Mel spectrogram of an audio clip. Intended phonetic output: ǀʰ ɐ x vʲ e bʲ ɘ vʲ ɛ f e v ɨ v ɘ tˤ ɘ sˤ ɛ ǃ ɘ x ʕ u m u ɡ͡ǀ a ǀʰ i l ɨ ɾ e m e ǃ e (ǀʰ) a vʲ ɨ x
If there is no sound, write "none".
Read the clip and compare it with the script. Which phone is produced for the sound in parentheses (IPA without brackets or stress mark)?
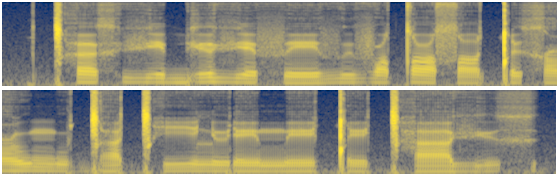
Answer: ǀʰ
